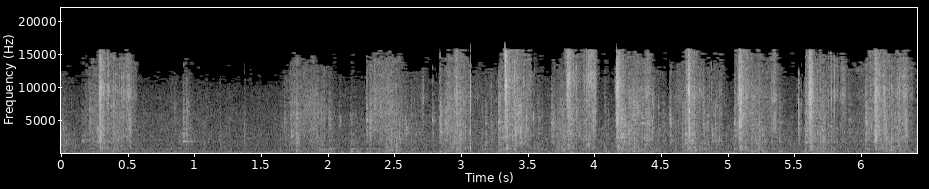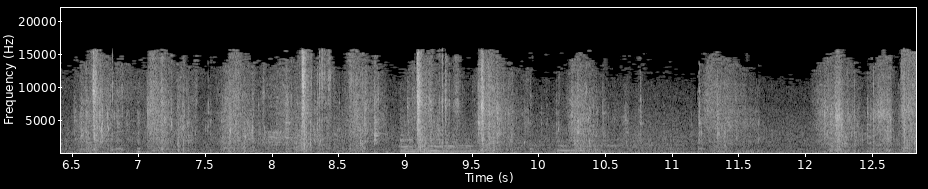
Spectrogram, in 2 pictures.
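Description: Footsteps crunch through deep snow at a steady walking pace.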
